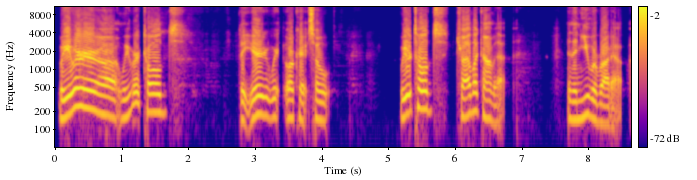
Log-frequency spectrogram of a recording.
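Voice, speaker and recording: A man's voice: on the high side, expressive, unhurried, pauses often, a bit bright, no echo, poor audio. A man playing a tabletop game, talking casually with fillers and restarts. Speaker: player.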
